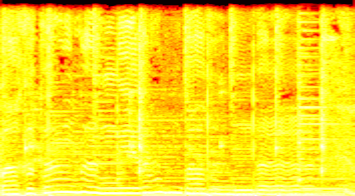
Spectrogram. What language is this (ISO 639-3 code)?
kaz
